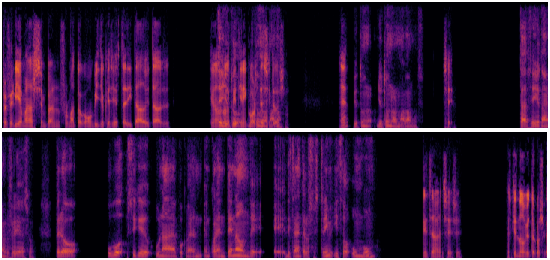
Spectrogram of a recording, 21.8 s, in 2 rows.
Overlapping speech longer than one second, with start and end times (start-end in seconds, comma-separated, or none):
4.3-5.7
